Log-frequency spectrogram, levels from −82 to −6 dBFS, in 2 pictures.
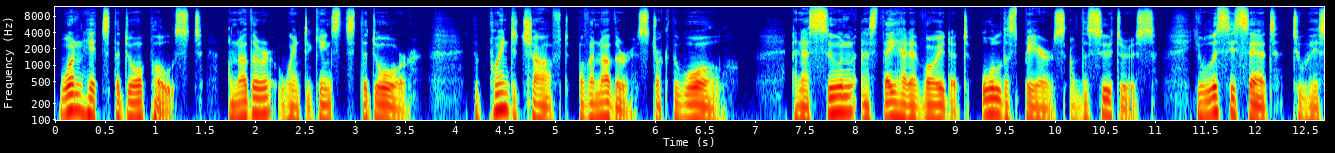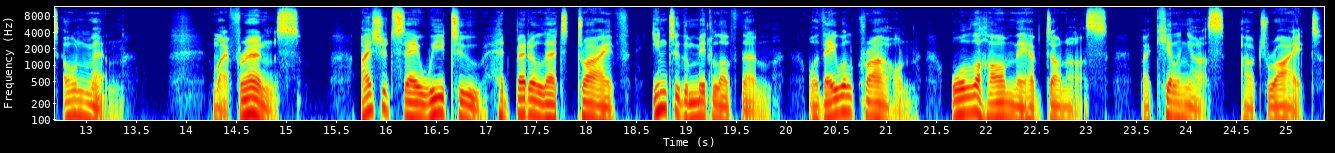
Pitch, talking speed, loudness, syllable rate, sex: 100 Hz, 160 wpm, -20 LUFS, 4.2 syllables/s, male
